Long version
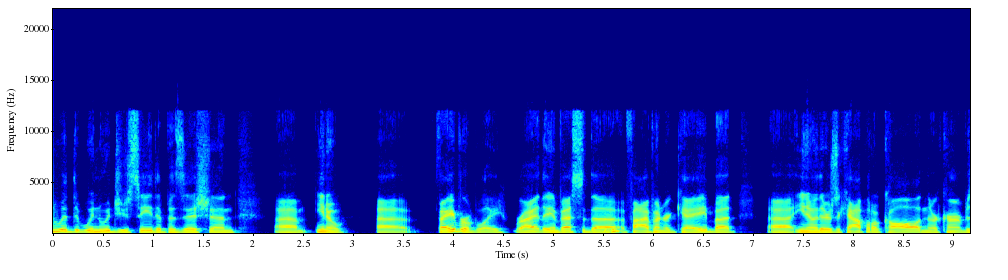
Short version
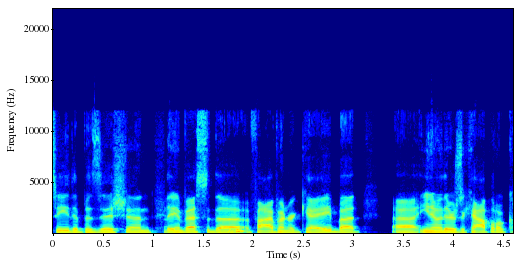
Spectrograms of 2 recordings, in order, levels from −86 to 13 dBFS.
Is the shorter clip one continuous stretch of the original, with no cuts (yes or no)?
no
